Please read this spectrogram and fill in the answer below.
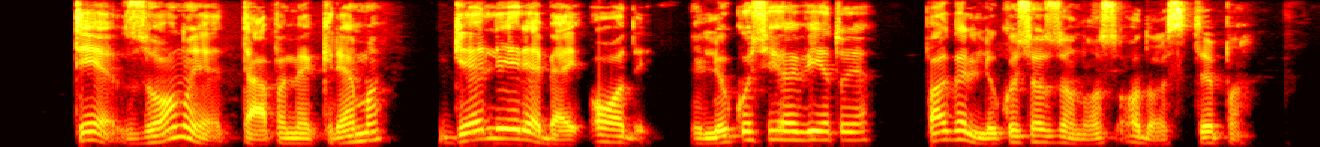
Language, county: Lithuanian, Alytus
